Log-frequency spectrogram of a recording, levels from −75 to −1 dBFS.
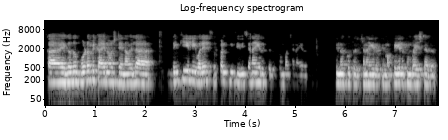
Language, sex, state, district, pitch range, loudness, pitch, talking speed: Kannada, female, Karnataka, Shimoga, 155-180 Hz, -15 LUFS, 165 Hz, 150 wpm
